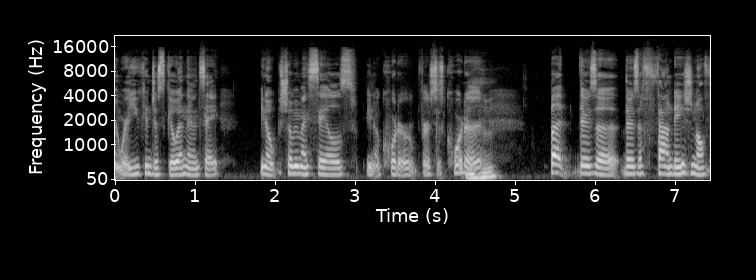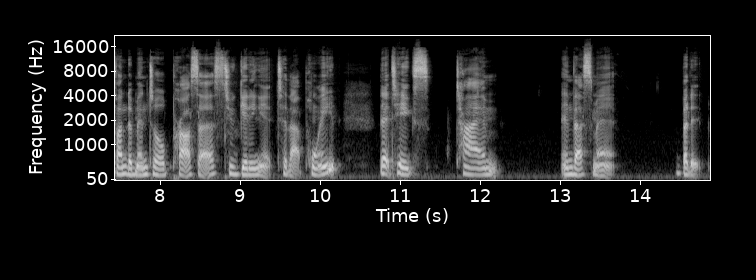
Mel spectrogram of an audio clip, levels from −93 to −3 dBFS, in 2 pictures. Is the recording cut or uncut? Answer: uncut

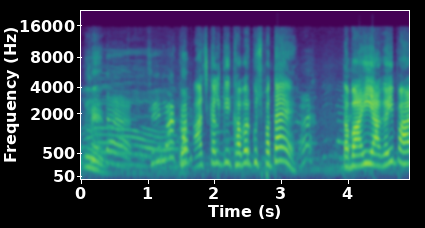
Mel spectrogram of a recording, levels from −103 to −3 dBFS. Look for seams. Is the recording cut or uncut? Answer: cut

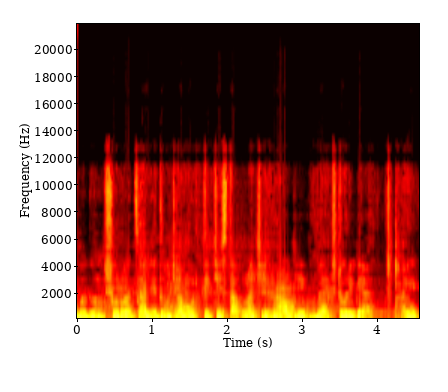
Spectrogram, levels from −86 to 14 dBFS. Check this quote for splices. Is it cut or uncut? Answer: uncut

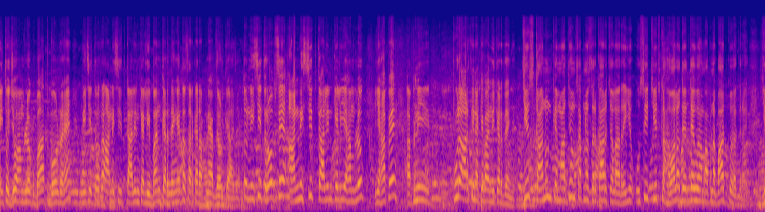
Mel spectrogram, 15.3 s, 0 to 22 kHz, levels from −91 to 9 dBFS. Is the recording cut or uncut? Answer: cut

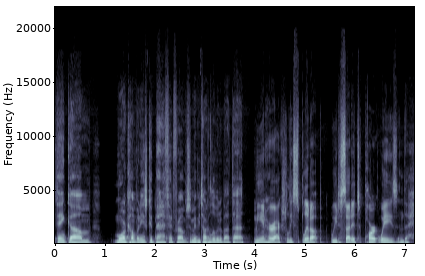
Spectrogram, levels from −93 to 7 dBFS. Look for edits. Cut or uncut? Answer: cut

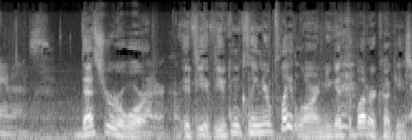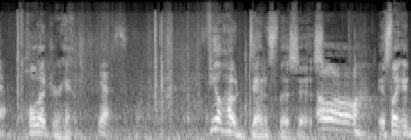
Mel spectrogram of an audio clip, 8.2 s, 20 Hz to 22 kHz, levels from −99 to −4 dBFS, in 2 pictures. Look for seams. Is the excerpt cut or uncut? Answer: cut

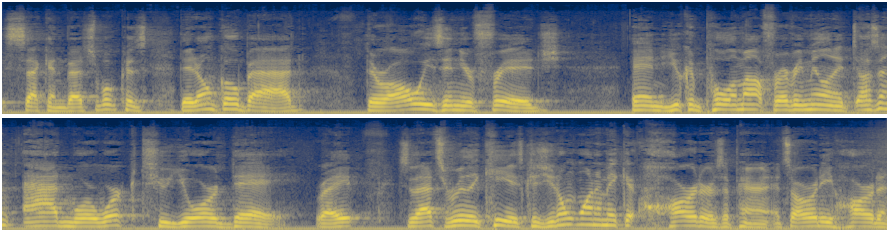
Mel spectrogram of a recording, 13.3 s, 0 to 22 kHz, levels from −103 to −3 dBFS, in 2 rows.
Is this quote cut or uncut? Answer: uncut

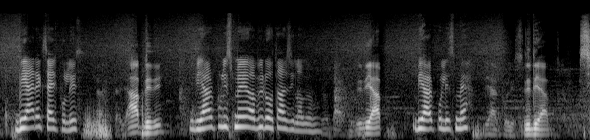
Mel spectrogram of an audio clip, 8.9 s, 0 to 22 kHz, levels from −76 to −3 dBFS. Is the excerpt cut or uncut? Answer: uncut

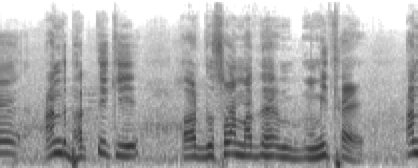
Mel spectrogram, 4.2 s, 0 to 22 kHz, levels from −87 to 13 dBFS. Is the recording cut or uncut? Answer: uncut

